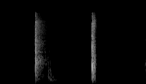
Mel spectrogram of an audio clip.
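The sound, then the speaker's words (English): Light, quiet golf clapping: two soft, sharp claps about half a second apart, then a fainter third, slow and sparse with silence between and no talking. “Golf clap there.”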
